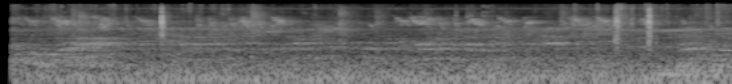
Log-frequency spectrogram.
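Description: Birds chirping repeatedly in the background, with a few sharp clicks, one early and two close together near the end.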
